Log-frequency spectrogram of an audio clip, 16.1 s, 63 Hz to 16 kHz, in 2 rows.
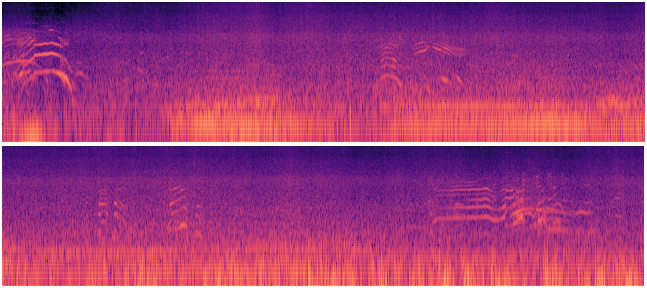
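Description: Super Air Nautique G23 towboat's inboard engine running steadily under power, under the rush of wake water and wind on the microphone. Short high-pitched yells break in near the start, about five and ten seconds in, and near the end.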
